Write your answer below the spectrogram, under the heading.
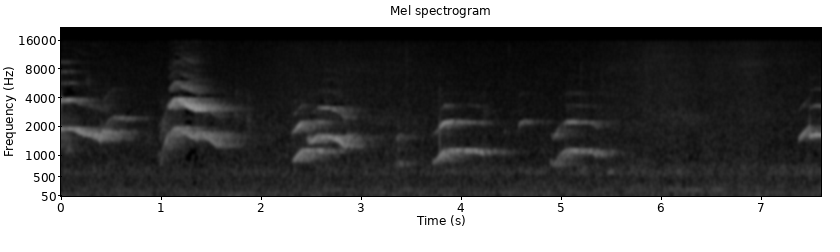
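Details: Newborn British Shorthair kittens while their black golden mother cat carries them into a small nest. About six thin, high-pitched mews rise and fall at irregular one-second gaps, with a loud squeal near the start.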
